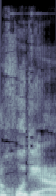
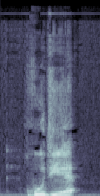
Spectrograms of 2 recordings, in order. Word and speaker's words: 蝴蝶: 人就让你说啊二胡怎么说啊，可能有的人说二胡就是二胡啊，错了，北京话里的二胡一定是二呼，二呼，北京话里的蝴蝶一定是护蝶，绝对不是说北京话是护蝶啊，蝴蝶一定说护蝶，实际上这个字的这个普通话的正确的标准发音蝴蝶，但是北京土话里变了，变成什么了，蝴蝶，所以他说呢，就是这都是属于俄化的，这个俄化的发音，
